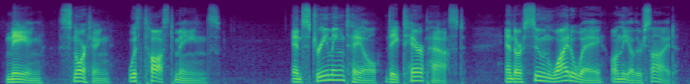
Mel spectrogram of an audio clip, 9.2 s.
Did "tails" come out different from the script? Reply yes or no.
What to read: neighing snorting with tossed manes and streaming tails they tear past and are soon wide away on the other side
yes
